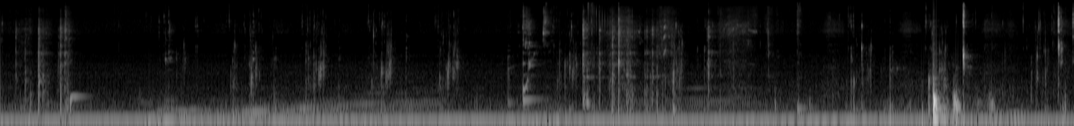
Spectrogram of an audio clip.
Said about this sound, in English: So I had to take a sip of water there. My throat was kind of husky.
